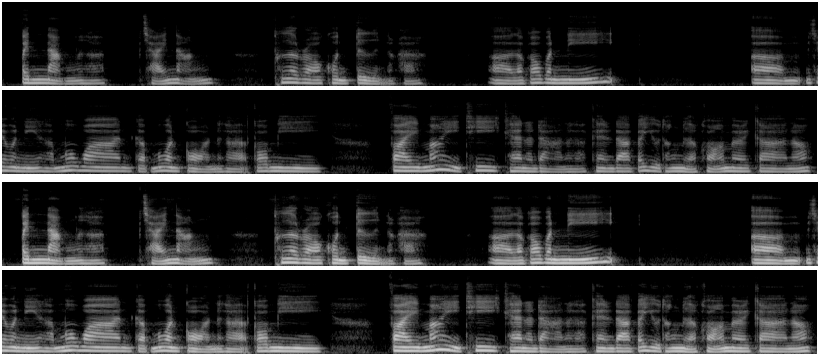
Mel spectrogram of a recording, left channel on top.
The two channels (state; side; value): quieter; left; 7.4 dB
